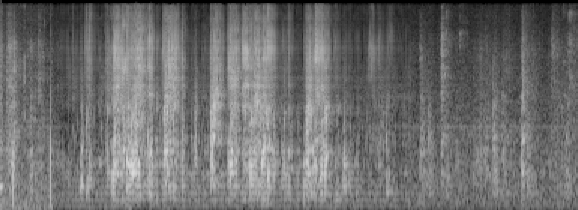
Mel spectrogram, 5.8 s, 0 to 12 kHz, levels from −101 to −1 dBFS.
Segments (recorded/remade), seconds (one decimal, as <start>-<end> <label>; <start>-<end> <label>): 0.0-0.6 recorded; 0.6-4.1 remade; 4.1-5.8 recorded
